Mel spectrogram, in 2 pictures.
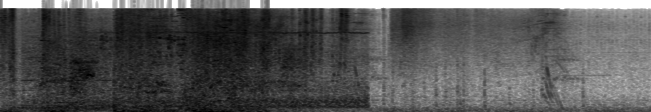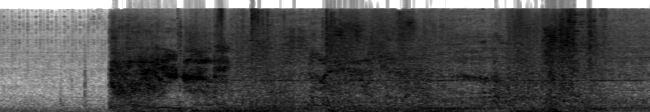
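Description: A heavy gun fires in rapid, roaring bursts.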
